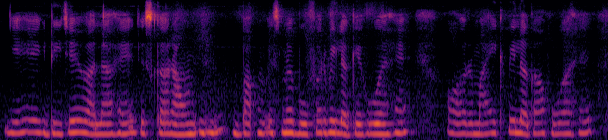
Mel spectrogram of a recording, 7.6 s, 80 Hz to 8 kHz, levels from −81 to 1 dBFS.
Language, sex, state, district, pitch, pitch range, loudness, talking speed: Hindi, female, Uttar Pradesh, Jalaun, 230 Hz, 215-240 Hz, -35 LUFS, 165 wpm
